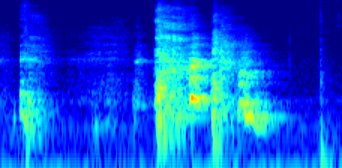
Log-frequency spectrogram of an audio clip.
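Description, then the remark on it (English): A short, weak cough is followed by a cluster of three louder, raspy coughs in quick succession, with no talking. “You're going to have a strong chant and then just turn into sad coughing.”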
